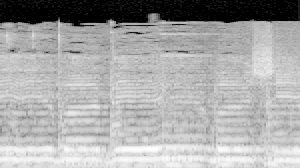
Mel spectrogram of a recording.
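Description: Hindu devotional chant (kirtan) music: a voice holds long sung notes over a low drone, with light percussion strokes.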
